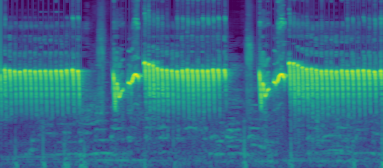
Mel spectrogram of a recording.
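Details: A bar-winged prinia sings for use in training caged birds: a fast rattling trill, then two more phrases each starting with a quick upward whistle and running into a long, steady buzzy series of notes.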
